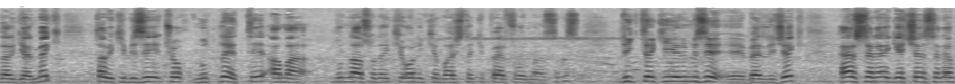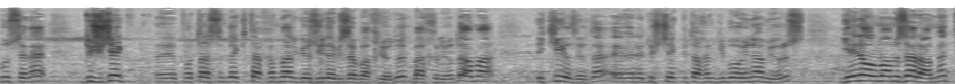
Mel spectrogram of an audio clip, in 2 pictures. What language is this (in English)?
Turkish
